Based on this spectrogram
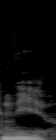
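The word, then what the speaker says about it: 네: I wanted something translated, so I used Google Translate and it put out this ne. Ne, ne, ne. So I was a bit confused, but yeah, I can. Ah, pronounced knee.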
